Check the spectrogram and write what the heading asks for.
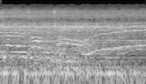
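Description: Hard rock band playing live, with a lead line that swoops down in pitch a little past a second in, then rises again to a long held note.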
